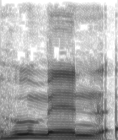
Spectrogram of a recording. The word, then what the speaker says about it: Humen: It's spelled H-U-M-E-N. Human. I don't know. – Oh. – Yeah, I know what you mean. – Like who, and then men. Yeah, so he ambushes a Hu Min brigade general and completely decimates his fleet of 35 ships.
